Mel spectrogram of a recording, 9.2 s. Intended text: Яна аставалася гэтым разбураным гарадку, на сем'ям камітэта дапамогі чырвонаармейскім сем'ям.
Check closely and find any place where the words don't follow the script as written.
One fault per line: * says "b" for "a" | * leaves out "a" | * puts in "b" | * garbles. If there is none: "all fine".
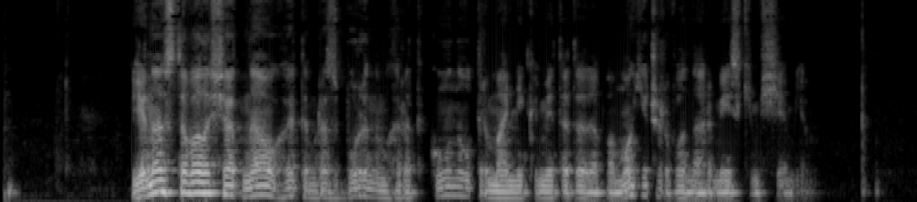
* puts in "адна ў"
* says "ўтрыманні" for "сем'ям"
